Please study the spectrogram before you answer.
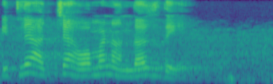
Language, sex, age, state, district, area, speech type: Marathi, female, 45-60, Maharashtra, Mumbai Suburban, urban, read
